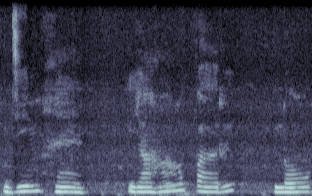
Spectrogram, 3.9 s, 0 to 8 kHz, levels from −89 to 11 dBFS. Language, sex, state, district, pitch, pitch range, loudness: Hindi, female, Haryana, Charkhi Dadri, 195 Hz, 185-210 Hz, -14 LUFS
